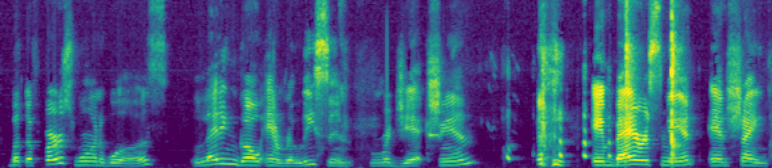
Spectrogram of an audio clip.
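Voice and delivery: Southern belle giving advice; Southern accent. Pretend. Southern belle explains her confidence rule, accent kept up. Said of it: "I'ma keep the accent".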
